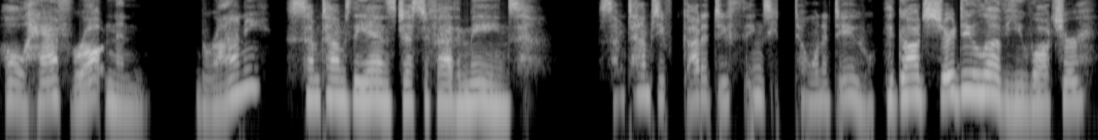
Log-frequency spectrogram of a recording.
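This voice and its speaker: A woman's voice: mid-range voice, a little slow, no echo, lightly acted. A plainspoken young priestess with a drawl, voiced by a woman for a video game, earnest with a wry edge. She drops "reckon" and "ain't" freely in a close, dry studio take. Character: folksy young woman priest carrying a soul lantern. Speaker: game companion character. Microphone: close studio mic.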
